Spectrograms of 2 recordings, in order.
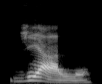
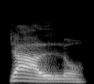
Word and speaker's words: giallo: Giallo, color amarillo, giallo. Y siempre la doble L se pronuncia con pausa, nunca se pronuncia como Elye, como nosotros la tenemos en español.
